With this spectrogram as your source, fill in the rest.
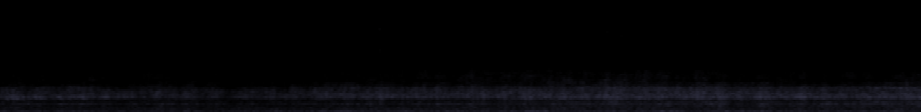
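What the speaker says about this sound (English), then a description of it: "One of these can pull this train of coaches no problem at all." Model steam locomotives double-heading a train of passenger coaches run steadily along a layout and through a tunnel, a continuous rolling rumble with faint rail clatter, close and even, no voices.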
